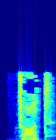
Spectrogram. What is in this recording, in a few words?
"Wrath", English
